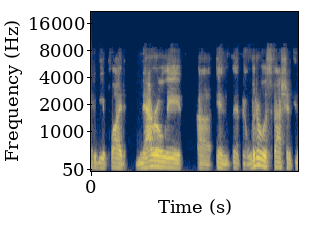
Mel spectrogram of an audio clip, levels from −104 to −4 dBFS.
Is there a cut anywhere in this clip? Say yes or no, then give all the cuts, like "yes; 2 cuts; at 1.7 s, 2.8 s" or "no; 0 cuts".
no; 0 cuts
